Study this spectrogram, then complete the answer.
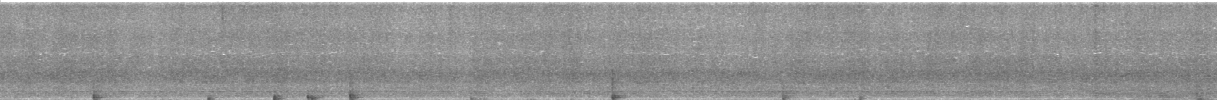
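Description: Adobong sitaw, string beans in adobo sauce, sizzles steadily in oil in a pan while a spatula stirs it, giving scattered sharp taps and scrapes over the constant frying hiss.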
